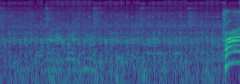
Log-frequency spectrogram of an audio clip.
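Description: A tractor engine idles nearby with a steady low throbbing rumble and voices talking over it, ending in a sudden louder burst of sound.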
